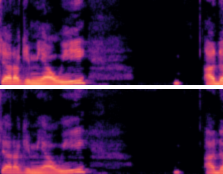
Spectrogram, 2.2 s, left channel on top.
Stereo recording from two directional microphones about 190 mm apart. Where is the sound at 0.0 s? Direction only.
35° left (ahead or behind).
